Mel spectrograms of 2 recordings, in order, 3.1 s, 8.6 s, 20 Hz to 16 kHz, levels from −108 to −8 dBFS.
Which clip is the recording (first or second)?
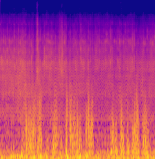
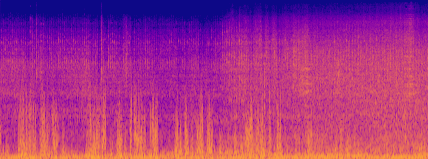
second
